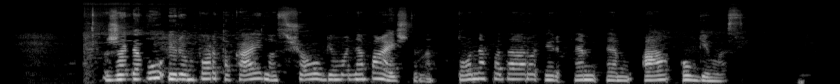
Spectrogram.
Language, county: Lithuanian, Alytus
